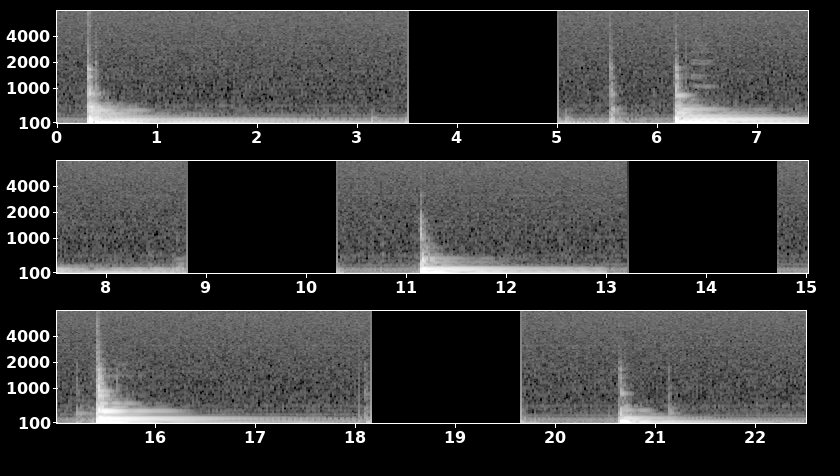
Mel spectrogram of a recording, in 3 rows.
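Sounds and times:
double bass pizzicato mezzo forte on the A string: 0.0s - 3.0s, 5.6s - 8.8s, 11.1s - 13.2s, 15.3s - 18.0s, 20.4s - 22.5s.

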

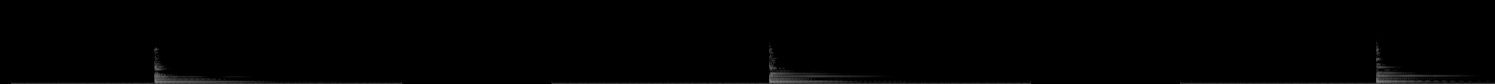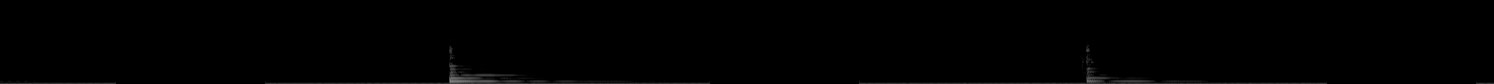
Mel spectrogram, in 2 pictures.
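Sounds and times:
cello pizzicato pianissimo sul C: 0.8s - 4.0s, 5.6s - 10.2s, 11.8s - 16.0s, 17.6s - 22.1s, 23.6s - 28.2s.

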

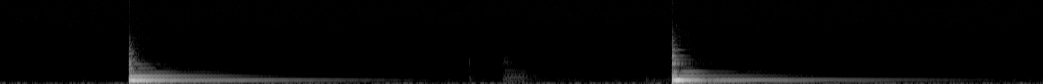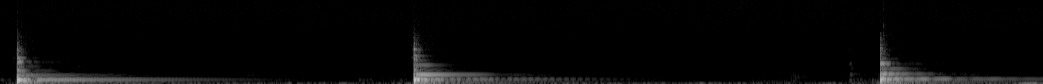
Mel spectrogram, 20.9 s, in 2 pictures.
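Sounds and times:
double bass pizzicato on the D string fortissimo: 1.3s - 3.0s, 6.7s - 8.6s, 10.6s - 12.3s, 14.6s - 15.9s, 19.2s - 20.8s.

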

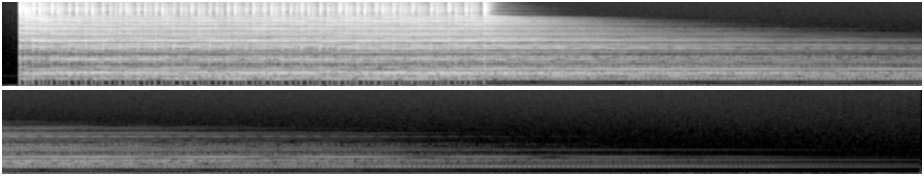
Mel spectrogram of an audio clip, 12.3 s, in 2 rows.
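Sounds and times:
ride and suspended cymbals rolled with sticks: 0.2s - 7.7s.

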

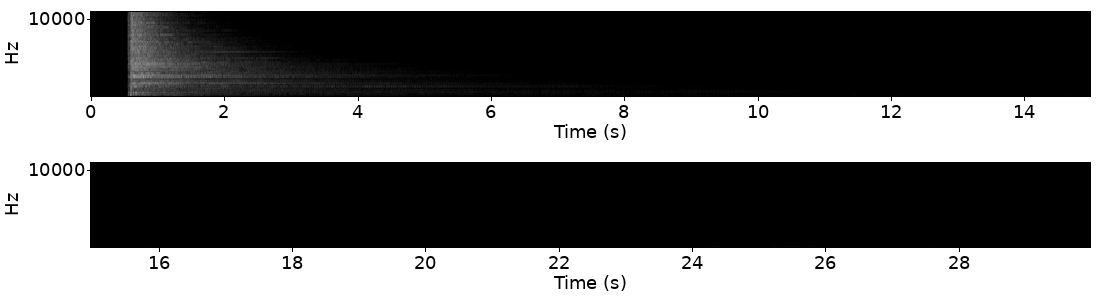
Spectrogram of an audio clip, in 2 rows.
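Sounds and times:
fortissimo orchestral crash cymbals: 0.6s - 3.6s.

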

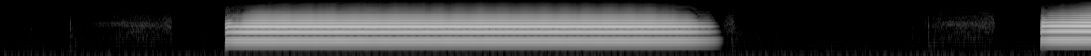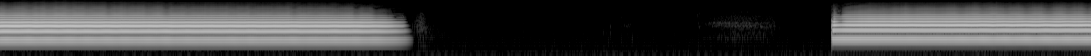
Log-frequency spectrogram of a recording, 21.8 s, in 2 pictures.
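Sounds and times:
trumpet vibrato at mezzo-forte from C4 to B4: 2.3s - 7.2s, 10.4s - 15.0s, 19.2s - 21.8s.

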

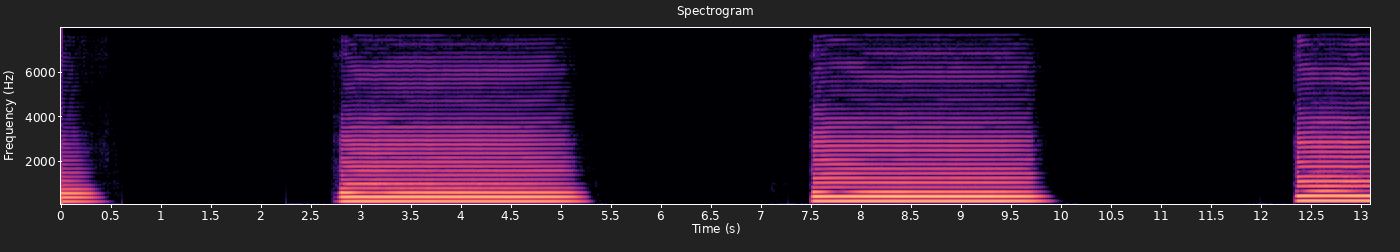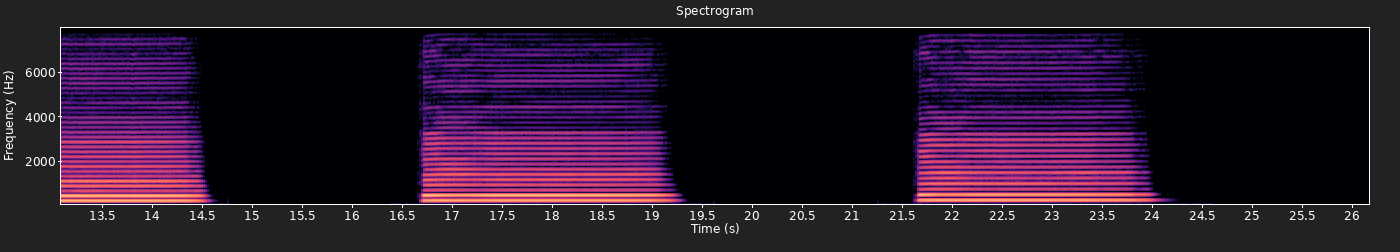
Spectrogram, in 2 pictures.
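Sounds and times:
loud alto saxophone notes without vibrato: 0.0s - 0.6s, 2.7s - 5.4s, 7.4s - 10.0s, 12.3s - 14.7s, 16.6s - 19.4s, 21.6s - 24.3s.

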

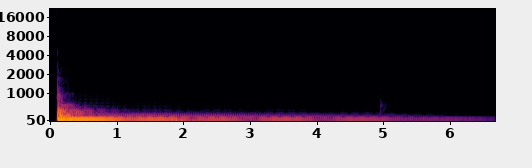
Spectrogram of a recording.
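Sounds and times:
double bass pizzicato fortissimo on the C string: 0.1s - 4.3s.

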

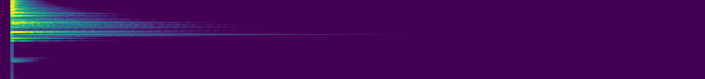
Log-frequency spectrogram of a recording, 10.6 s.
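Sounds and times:
Chinese stick bell played fortissimo: 0.2s - 3.0s.

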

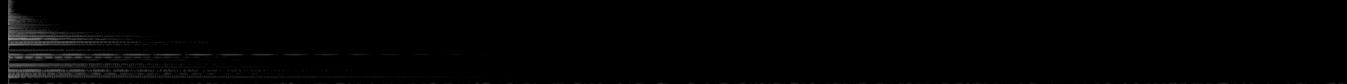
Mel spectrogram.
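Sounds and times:
loud stick hit on suspended ride cymbal bell: 0.1s - 2.7s.

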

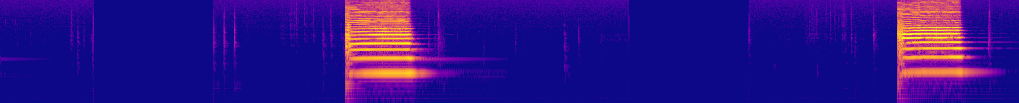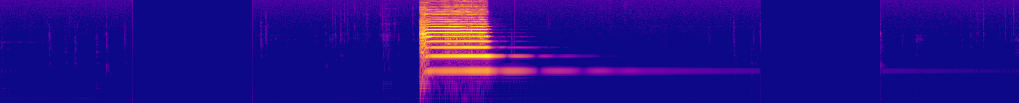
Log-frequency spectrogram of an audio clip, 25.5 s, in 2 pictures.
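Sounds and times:
cello bowed fortissimo on the D string: 4.4s - 5.5s, 11.3s - 12.4s, 18.0s - 20.9s.

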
